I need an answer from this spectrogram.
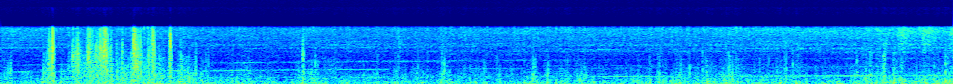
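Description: Rumble of a moving passenger train heard from on board, with wind buffeting the microphone. A few sharp clacks in the first second and a half, then faint thin whining tones over the steady noise.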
